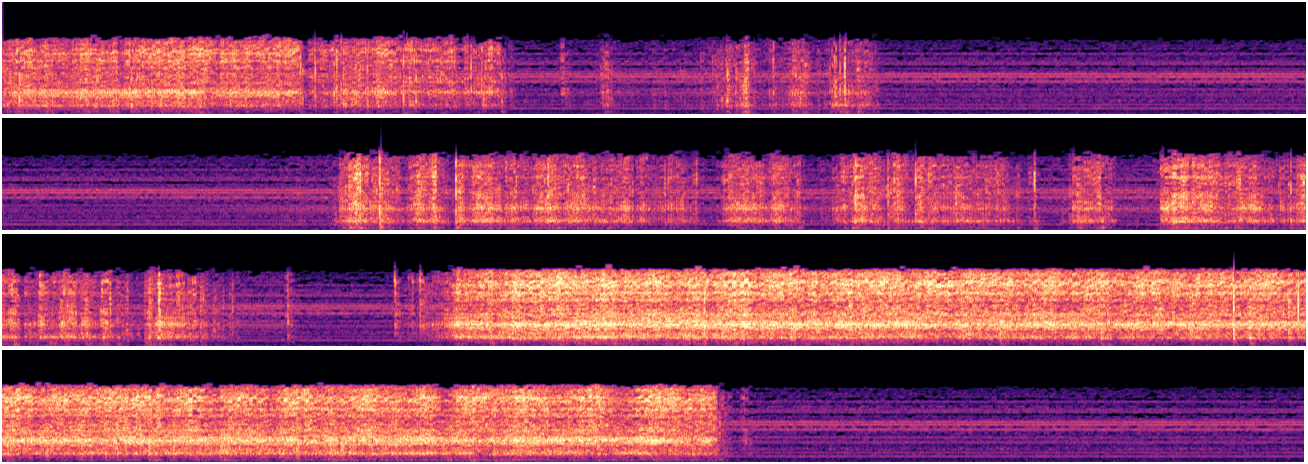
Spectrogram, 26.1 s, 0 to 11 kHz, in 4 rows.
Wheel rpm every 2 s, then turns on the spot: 30, 20, 0, 0, 10, 20, 20, 20, 40, 40, 30, 20, 0.
2-4 8-14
